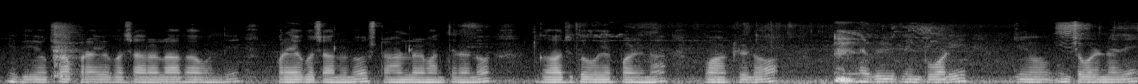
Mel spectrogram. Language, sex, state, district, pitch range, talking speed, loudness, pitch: Telugu, male, Andhra Pradesh, Guntur, 110-120 Hz, 70 wpm, -19 LUFS, 115 Hz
